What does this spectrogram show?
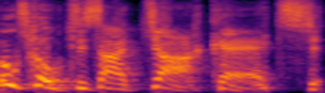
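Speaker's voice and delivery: high, slow, indignant Welsh accent; exaggerated stroppy Welsh impression; Welsh accent with attitude. Shown as a demonstration. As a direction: play up a pissed-off Welsh voice, pitched high. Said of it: "pissed off at the same time".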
